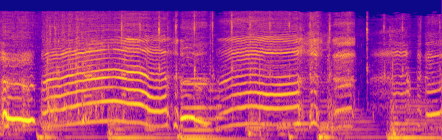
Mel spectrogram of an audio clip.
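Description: A cartoon character's high-pitched wailing cry, in two long drawn-out wails that each slide down at the end, over background music.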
